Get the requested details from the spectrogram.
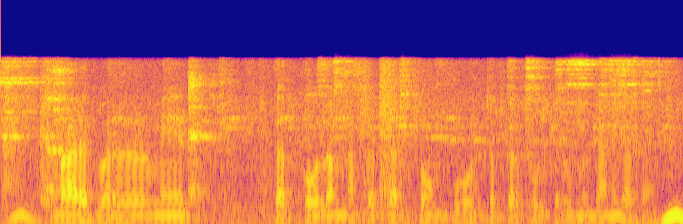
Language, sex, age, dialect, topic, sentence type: Hindi, male, 25-30, Marwari Dhudhari, agriculture, statement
